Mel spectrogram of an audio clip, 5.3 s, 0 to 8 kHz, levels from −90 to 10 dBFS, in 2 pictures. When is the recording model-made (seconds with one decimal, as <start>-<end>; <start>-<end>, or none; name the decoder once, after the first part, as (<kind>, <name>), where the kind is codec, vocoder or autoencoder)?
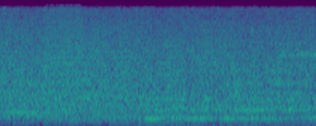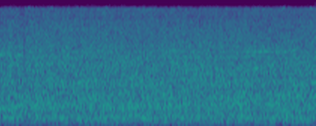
none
